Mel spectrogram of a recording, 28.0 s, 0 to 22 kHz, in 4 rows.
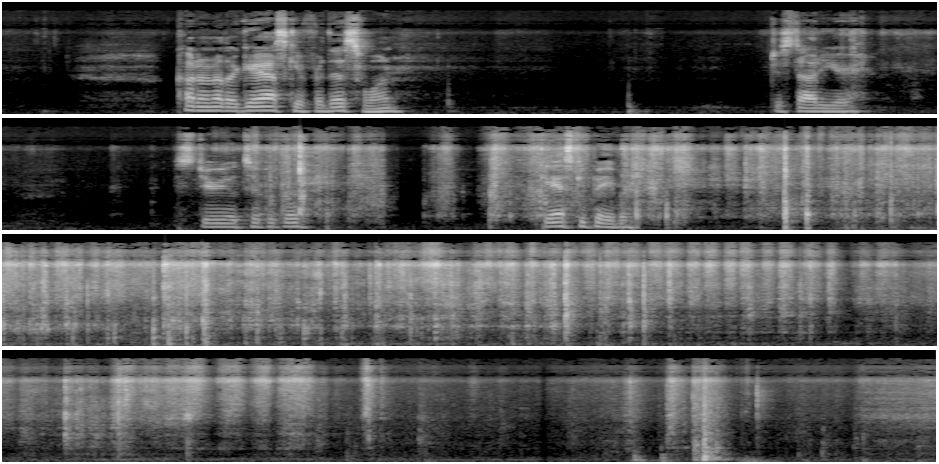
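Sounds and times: rubbing and scraping: 8.8 - 23.5.

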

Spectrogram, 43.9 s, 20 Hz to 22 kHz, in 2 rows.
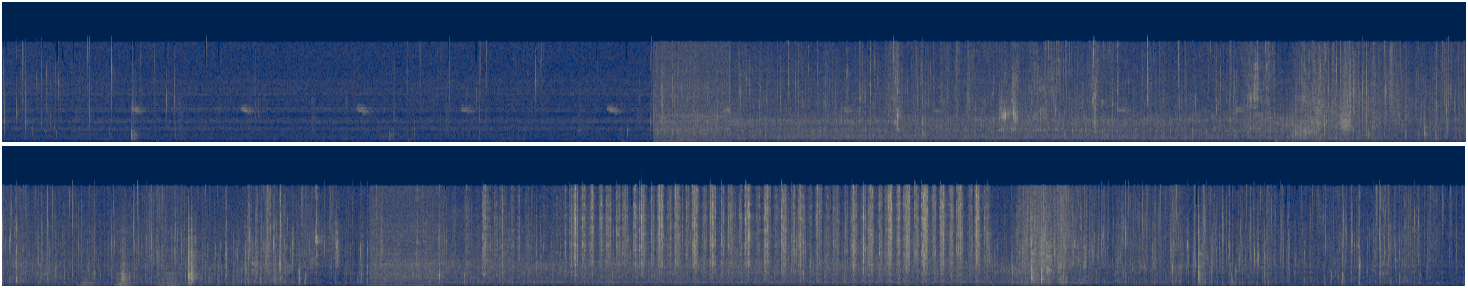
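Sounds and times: sauce bubbling and popping in a pan: 0.0 - 3.4, 9.8 - 27.6, 36.3 - 43.9
spatula stirring: 18.2 - 27.2, 29.0 - 41.1.

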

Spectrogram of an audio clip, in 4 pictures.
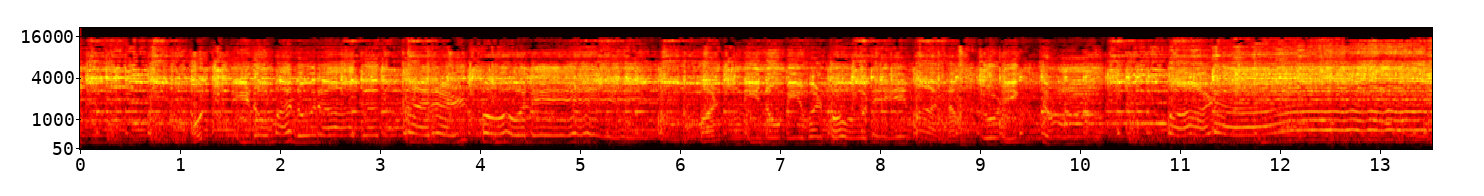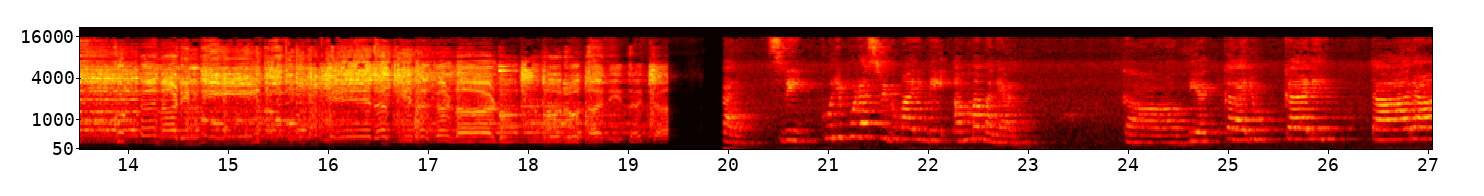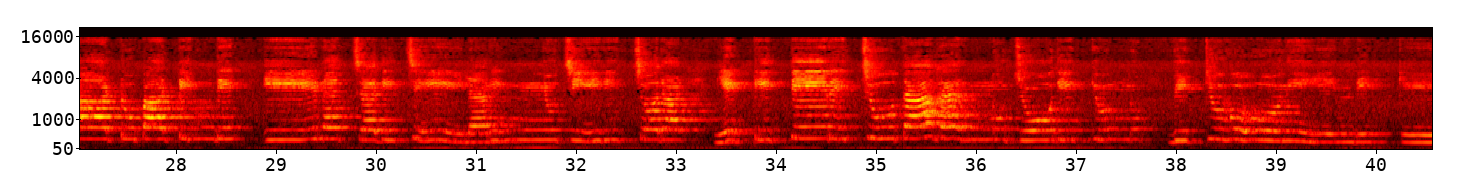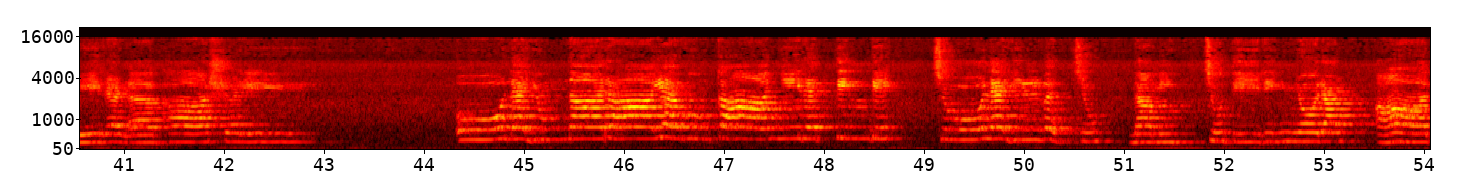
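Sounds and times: girl singing solo: 44.3 - 54.0.

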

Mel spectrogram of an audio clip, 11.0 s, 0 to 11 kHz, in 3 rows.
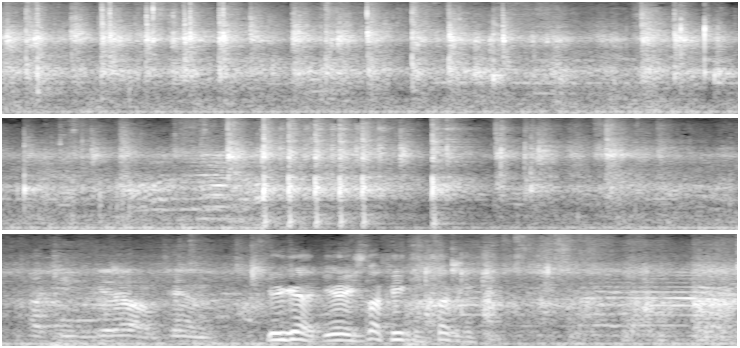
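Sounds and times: bbs hitting plywood walls: 0.0 - 7.0
airsoft gun fire: 4.9 - 6.1.

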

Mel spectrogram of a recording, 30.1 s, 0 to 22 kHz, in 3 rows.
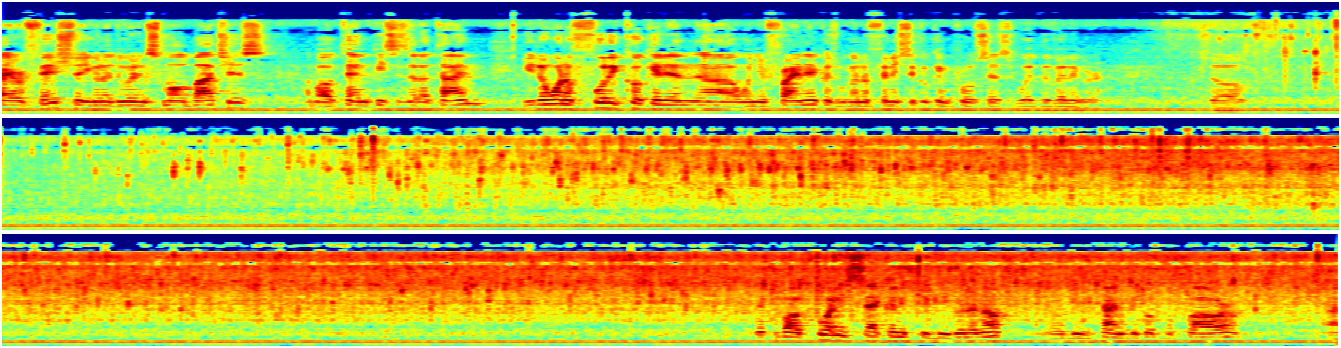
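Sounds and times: steady low hum: 0.0 - 30.0
fish sizzling in hot oil: 9.4 - 30.0.

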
